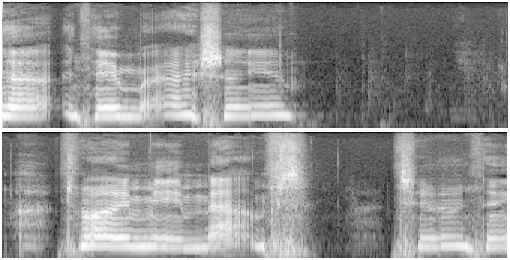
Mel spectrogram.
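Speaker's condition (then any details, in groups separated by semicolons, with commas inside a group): ALS; cannot eat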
